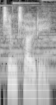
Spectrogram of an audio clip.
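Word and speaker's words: TMTOWTDI: there's more than one way to do it pronounced Tim toi Pearl has objects but it is more of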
